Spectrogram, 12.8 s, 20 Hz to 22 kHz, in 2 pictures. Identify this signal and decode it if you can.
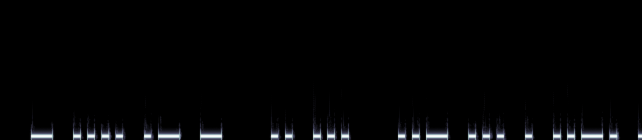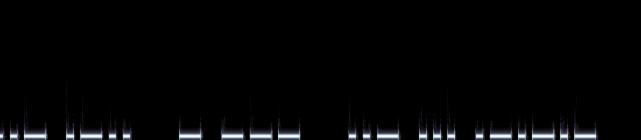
Morse code, heard as a keyed tone, about 17 wpm, 700 Hz. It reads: THAT IS USEFUL TO US.
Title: Sentences from Top 700 Words 17wpm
